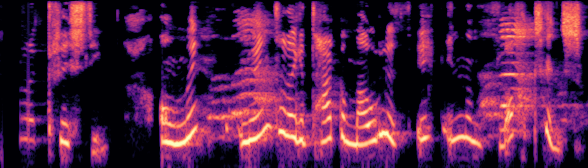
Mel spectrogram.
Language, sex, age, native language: Icelandic, female, 18-19, Icelandic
